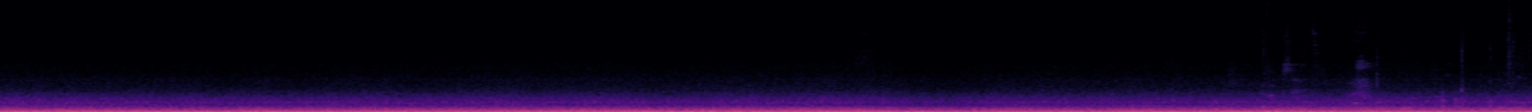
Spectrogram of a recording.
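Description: Tyres roar steadily on a road, heard from inside a moving car.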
